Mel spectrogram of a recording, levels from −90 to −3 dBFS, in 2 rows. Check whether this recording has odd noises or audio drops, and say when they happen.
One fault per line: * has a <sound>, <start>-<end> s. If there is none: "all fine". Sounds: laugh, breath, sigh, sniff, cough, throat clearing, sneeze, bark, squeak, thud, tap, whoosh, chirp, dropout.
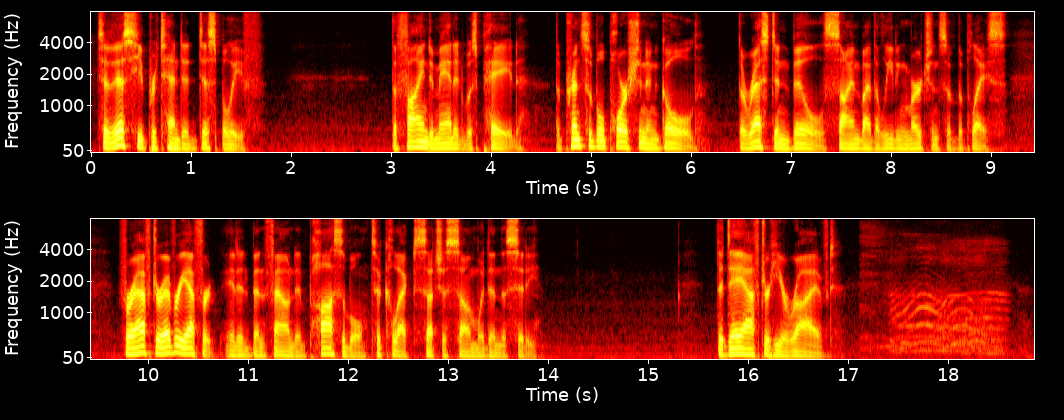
* has a breath, 17.1-18.7 s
